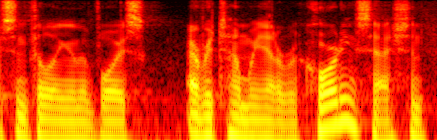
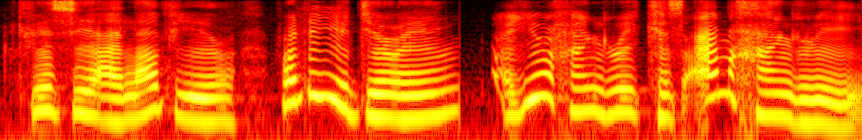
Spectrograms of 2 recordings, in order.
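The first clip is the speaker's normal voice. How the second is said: tiny, very high-pitched creature voice; 14 semitones higher than usual. Showing the voice he does to annoy friends at work: little Stitch voice. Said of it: "this little voice that I do to annoy friends".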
